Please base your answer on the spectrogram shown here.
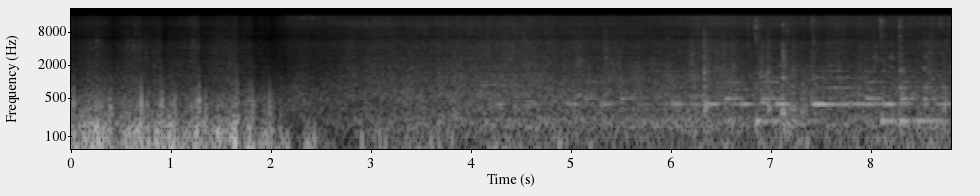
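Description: Steady, loud wind roaring across a sailboat under reefed sail in a breeze at sea, mixed with the wash of waves and buffeting on the microphone throughout, with no voices.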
